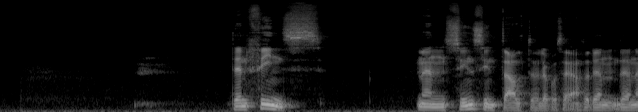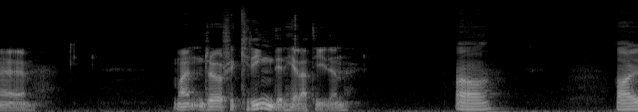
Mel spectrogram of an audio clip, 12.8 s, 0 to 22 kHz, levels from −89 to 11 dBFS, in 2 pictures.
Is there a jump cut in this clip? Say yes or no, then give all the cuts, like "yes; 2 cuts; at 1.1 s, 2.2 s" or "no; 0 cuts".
no; 0 cuts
